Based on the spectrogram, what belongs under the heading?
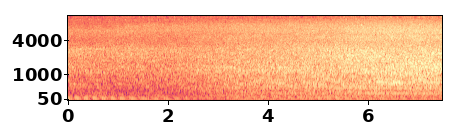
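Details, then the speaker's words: Dodge Magnum SRT8 with replacement 6.1L Hemi after original blew at about 280,000 miles: steady even sewing-machine idle once vacuum line reconnected, slight surge because intake not yet fitted; engine sounds healthy. "but um I still got to put the intake on that's why it's surging a little bit but now it sounds like a sewing machine with that vacuum line on"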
